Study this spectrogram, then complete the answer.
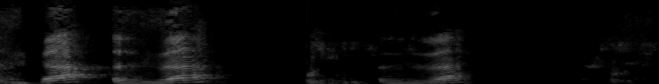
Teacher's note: ujung lidah bertemu ujung gigi depan atas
